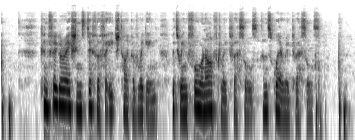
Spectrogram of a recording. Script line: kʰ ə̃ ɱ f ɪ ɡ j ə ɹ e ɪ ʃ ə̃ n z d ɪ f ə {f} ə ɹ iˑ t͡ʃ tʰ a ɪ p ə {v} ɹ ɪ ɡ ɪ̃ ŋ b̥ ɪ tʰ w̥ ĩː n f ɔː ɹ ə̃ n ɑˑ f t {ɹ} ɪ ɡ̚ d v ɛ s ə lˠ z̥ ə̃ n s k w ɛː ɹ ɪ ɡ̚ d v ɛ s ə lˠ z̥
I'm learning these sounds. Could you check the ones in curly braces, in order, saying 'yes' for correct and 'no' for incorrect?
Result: yes, yes, yes

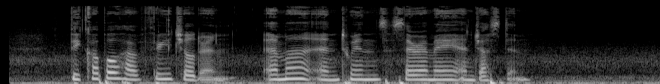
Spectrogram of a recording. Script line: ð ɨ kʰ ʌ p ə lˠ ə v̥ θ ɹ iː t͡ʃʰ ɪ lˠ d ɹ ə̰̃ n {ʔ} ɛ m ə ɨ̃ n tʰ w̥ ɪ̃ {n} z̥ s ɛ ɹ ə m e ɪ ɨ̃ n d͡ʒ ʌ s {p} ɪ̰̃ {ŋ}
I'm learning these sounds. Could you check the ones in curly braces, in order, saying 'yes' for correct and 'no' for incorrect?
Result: yes, yes, no, no

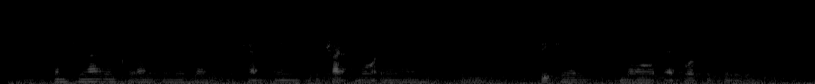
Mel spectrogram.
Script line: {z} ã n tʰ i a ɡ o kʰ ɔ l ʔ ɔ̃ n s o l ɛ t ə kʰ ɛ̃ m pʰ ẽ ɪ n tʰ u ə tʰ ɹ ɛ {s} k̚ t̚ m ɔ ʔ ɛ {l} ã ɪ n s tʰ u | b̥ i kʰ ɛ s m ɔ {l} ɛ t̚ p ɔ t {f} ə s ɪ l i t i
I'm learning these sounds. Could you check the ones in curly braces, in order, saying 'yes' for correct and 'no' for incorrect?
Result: no, no, yes, yes, yes

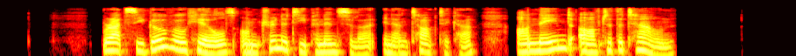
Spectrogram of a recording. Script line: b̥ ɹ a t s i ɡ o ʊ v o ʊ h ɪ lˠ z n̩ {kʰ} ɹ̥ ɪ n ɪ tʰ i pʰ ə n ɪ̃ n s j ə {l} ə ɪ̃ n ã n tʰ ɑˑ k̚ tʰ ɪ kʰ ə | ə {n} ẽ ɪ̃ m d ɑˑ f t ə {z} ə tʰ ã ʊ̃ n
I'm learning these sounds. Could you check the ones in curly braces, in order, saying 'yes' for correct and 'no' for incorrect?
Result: no, yes, yes, no

